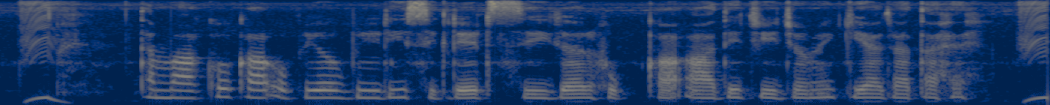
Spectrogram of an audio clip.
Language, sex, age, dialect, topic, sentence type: Hindi, female, 25-30, Garhwali, agriculture, statement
